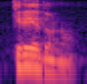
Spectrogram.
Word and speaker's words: credono: Io credo, tu credi, lui crede, lei crede, noi crediamo, voi credete, loro crédono. Excelente, bien pronunciado también el acento, porque dijimos que no puede cargar al final, solo nos queda crédono.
